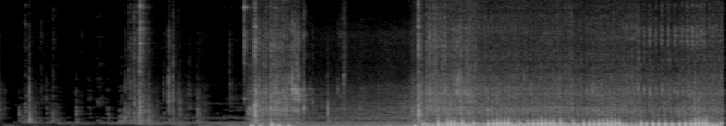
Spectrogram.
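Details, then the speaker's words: Suzuki Satria FU, previously dead (mati total), after the spark plug and compression were checked and the plug reinstalled: a few hesitant turns, then it fires and settles into a steady, even single-cylinder beat; it starts and runs again. "kalian bisa saksikan bersama pakai motor sudah sudah bisa nyala kembali"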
